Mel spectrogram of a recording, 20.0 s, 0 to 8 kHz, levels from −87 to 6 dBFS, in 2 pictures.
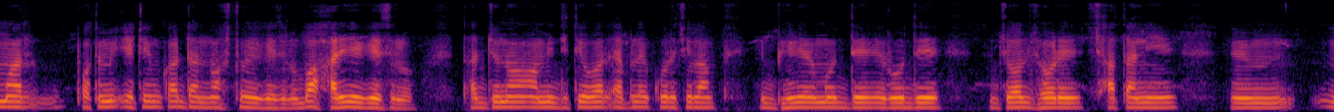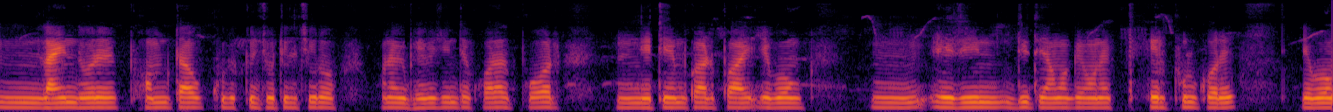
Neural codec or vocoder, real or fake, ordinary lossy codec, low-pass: none; real; AAC, 32 kbps; 7.2 kHz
